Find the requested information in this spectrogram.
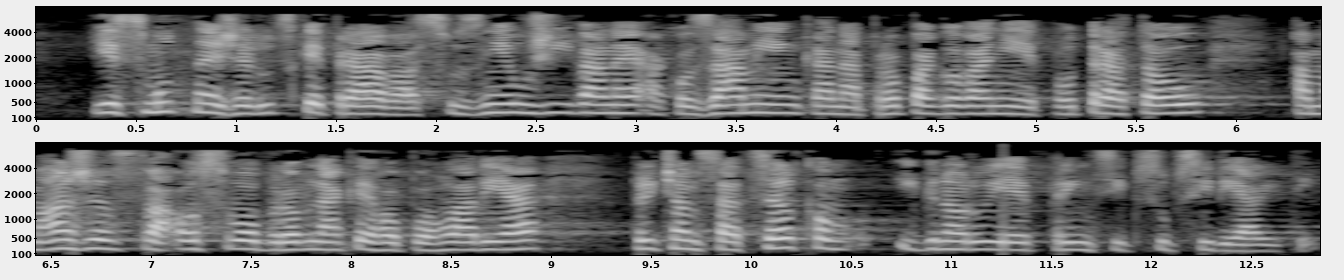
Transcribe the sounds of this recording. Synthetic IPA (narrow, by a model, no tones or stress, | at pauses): jɛsmut̪nɛːʒɛʎut͡skɛːpɾaːʋasuːzɲɛuʒiːʋanɛːʔakɔzaːmɪɛŋkanapɾɔpaɡɔʋaɲɪɛpɔt̪ɾat̪ɔʊ | amanʒɛlst̪ʋaʔɔsʋɔbɾɔʊnakɛːɦɔpɔɦlaʋɪa | pɾit͡ʃɔmsat͡sɛʎkɔmiɡnɔɾujɛpɾint͡siːpsupsid̪iaɾit̪i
